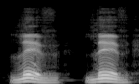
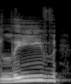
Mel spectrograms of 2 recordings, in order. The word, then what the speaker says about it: live: در مورد تلفظ live دقت بکنید. تلفظ ای در live به صورت کوتاه بین ای و ا، یعنی به این صورت باید تلفظ بکنید. live live. و اگه یک کم بکشیدش یعنی بگید leave میشه ترک کردن. پس با یک تغییر تلفظی معنی کلمه عوض میشه.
